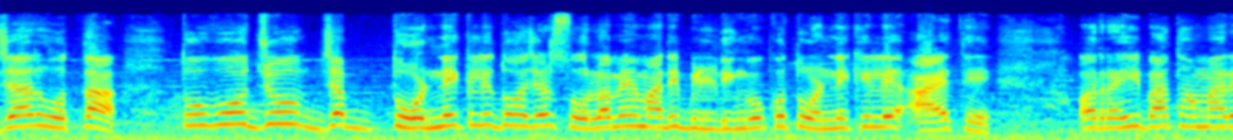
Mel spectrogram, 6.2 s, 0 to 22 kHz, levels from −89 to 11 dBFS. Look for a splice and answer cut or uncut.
cut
